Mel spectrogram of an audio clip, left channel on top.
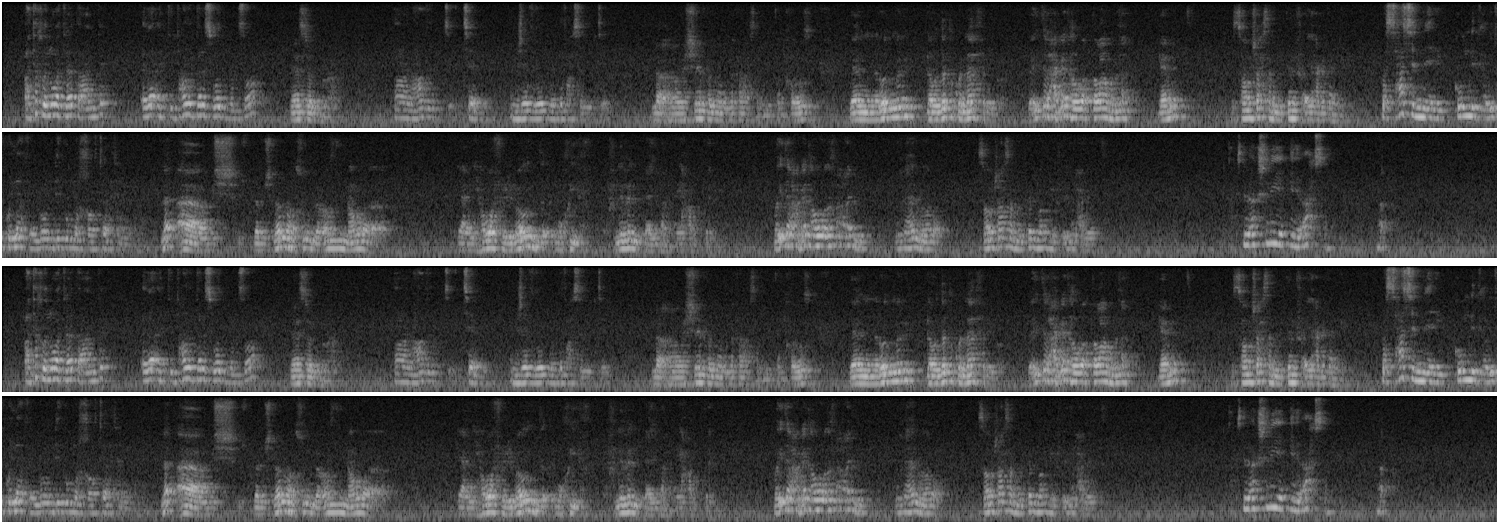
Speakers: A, on the left (about 25°); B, on the right (about 35°).
A: اعتقد ان هو ثلاثة عندك لا انت انت حاطط داريس وودمان صح؟
B: جايس رودمان آه.
A: اه انا حاطط تيم انا شايف وودمان ده احسن من تيم
B: لا انا مش شايف رودمان مدافع احسن من تين خالص لان رودمان جودته كلها في الريباوند بقيه الحاجات هو طبعا مدافع جامد بس هو مش احسن من تين في اي حاجه تانية
A: بس حاسس ان جملة جودته كلها في الريباوند دي جملة خاطئة تماما
B: لا آه، مش مش ده مش ده اللي مقصود انا قصدي ان هو يعني هو في الريباوند مخيف في ليفل بعيد عن اي حد تاني في بقيه الحاجات هو مدافع حلو مدافع حلو طبعا بس هو مش احسن من تيم دانكن في بقيه الحاجات
A: اكشلي اكشلي احسن
B: لا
